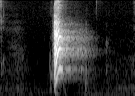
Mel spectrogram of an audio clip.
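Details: Vocal tic in a young woman with Tourette syndrome during a late-night livestream: a single sudden, loud, bark-like vocal burst in near silence.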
